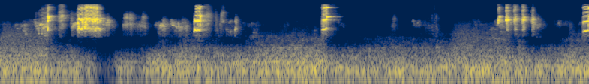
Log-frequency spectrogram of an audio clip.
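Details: Shrill, scratchy chirps from yellow Fischer's lovebirds come in short separated bursts, with quiet gaps and a faint low rumble between calls.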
